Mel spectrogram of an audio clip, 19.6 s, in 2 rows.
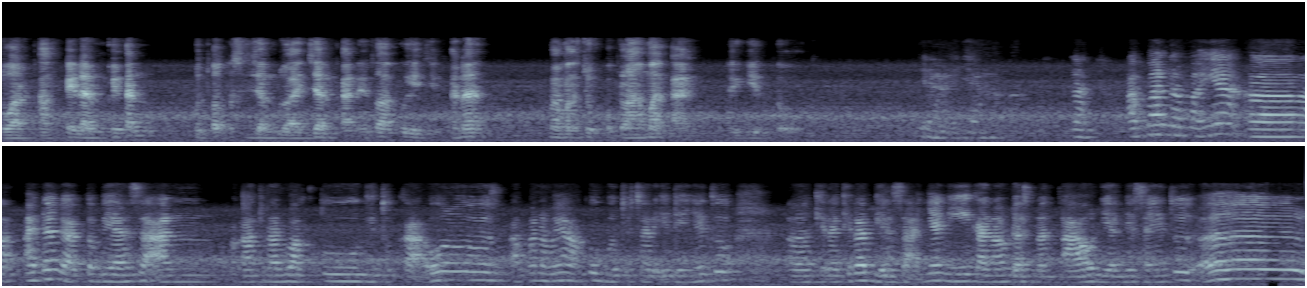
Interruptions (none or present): none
